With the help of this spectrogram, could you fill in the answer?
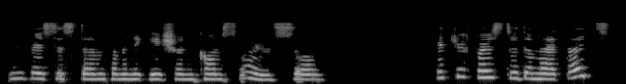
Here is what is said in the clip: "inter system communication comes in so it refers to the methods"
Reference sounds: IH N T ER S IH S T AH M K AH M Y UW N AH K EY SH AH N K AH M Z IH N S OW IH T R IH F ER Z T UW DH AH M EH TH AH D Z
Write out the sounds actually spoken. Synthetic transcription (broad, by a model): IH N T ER S IH S T AH M K AH M Y UW N AH K EY SH AH N K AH M S IH N S OW IH T R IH F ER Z T UW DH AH M EH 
